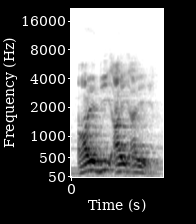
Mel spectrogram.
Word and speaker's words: radii: Volumes and radii, R-A-D-I-I, how do you pronounce it?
